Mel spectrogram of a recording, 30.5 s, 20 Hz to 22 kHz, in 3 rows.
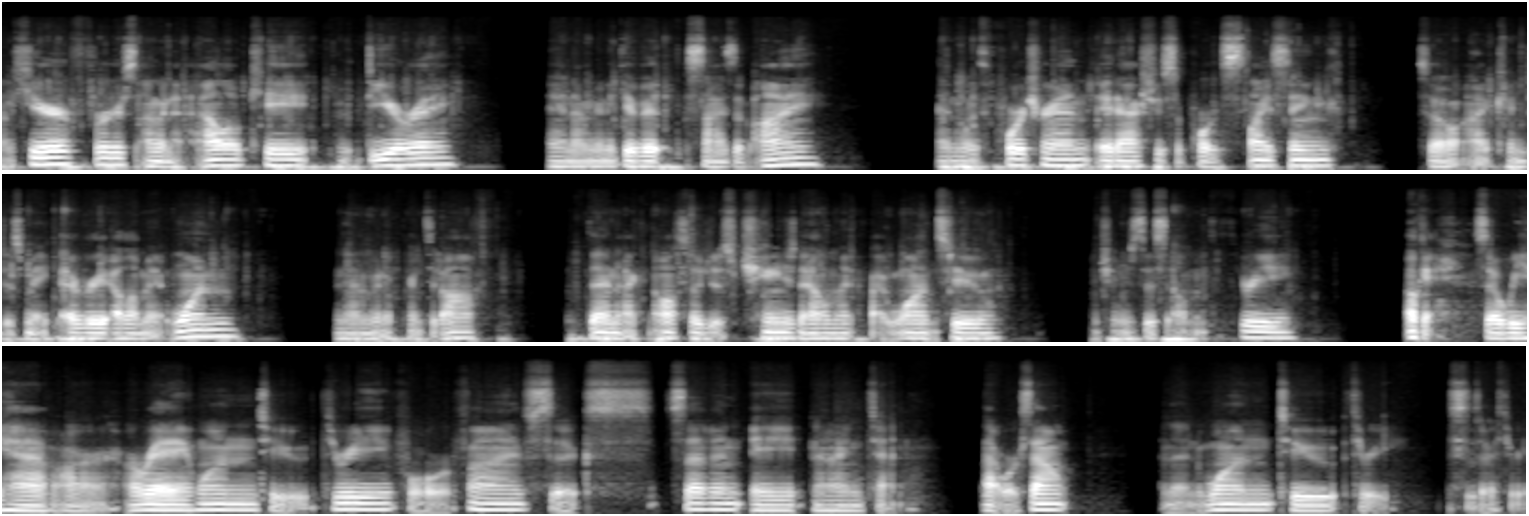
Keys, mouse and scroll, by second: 0.0-1.2 typing, 2.7 shift+(, 4.1 i, 5.6-15.1 typing, 16.2-19.7 typing.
